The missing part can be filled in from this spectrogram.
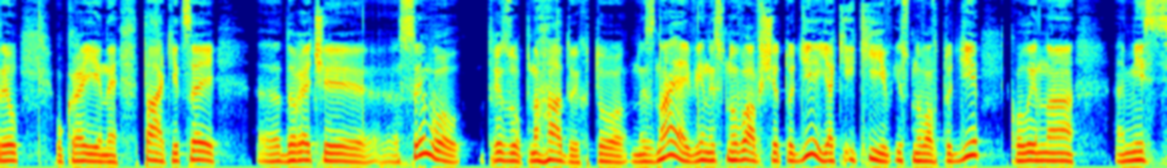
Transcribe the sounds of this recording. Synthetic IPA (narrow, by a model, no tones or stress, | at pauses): ɪlˠʊkɾɐjinɪt̪ɑkit̪sɛj | d̪ɔɾɛt͡ʃɪsɪmʋɔlˠ | t̪ɾɪzupnɐɦɑd̪ʊjɛxt̪ɔnɛznɑjɛʋʲinisnʊʋɑwʃt͡ʃɛt̪ɔdʲijɐkikʲʰijiwisnʊʋɑwt̪ɔdʲi | kɔlˠɪnɐ | mʲisʲt͡sʲ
